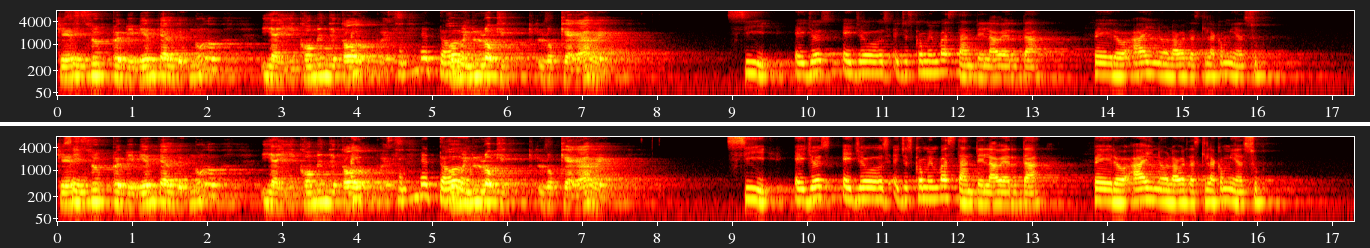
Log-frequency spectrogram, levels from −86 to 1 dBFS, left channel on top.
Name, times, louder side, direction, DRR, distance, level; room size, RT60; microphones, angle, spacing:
voice 1, 0.0-2.2 2.7-4.6 5.2-6.0 6.4-7.4, right 1 dB, 5° right, 4 dB, 0.5 m, -20 dB
voice 2, 4.5-5.6 8.9-9.5 9.8-13.1 13.8-16.1, right 4 dB, 60° right, 14 dB, 0.5 m, -21 dB
26.5 x 12.5 x 3.5 m, 2.2 s
head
